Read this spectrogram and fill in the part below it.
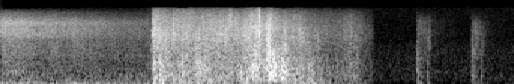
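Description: A character lands with a short rough thud and rustle.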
